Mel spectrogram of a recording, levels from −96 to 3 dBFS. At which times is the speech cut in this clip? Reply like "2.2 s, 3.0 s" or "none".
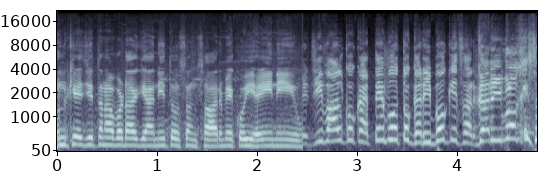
2.4 s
